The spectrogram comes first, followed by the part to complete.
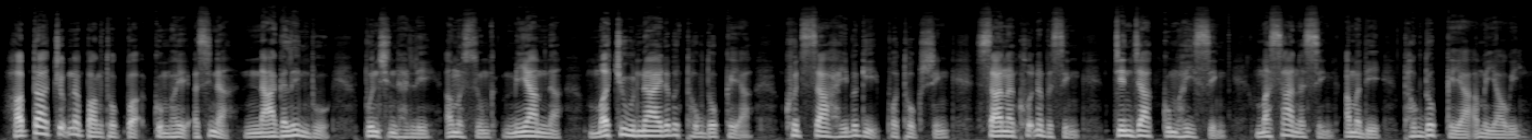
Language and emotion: Manipuri, neutral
